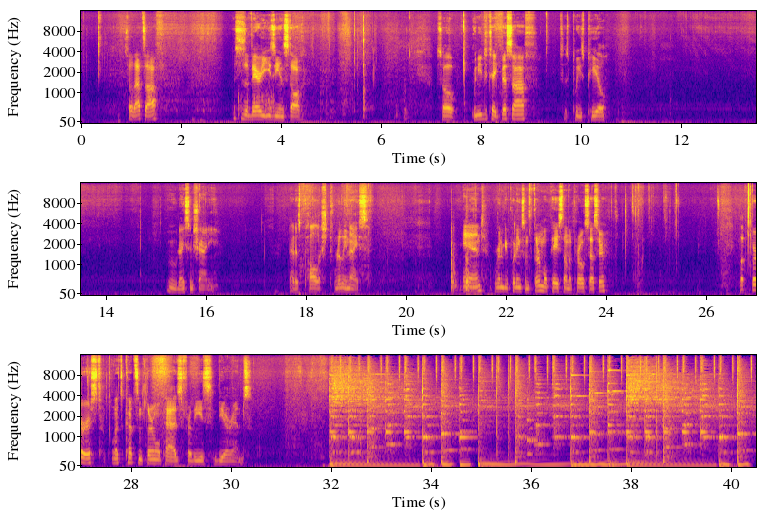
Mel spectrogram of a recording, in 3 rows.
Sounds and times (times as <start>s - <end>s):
Inside, small room: 0.0s - 40.5s
Speech: 0.9s - 1.6s, 3.0s - 4.5s, 7.1s - 10.6s, 15.2s - 16.3s, 17.7s - 19.4s, 21.1s - 24.0s, 26.7s - 30.5s.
